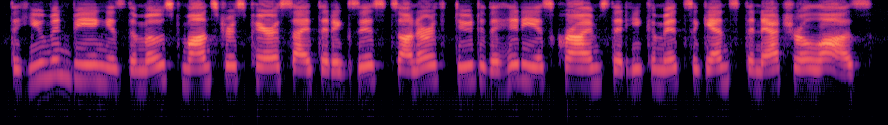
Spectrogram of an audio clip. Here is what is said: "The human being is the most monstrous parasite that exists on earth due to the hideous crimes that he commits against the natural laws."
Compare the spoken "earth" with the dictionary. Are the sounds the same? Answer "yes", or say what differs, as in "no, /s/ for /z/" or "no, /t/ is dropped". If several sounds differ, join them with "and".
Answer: yes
